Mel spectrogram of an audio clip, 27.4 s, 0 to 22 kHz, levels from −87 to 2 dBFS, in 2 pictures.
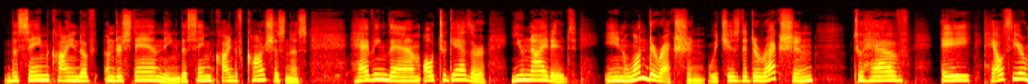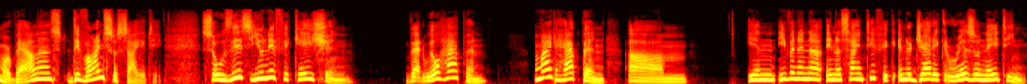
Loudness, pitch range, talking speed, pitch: -18 LUFS, 170-240 Hz, 105 wpm, 200 Hz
